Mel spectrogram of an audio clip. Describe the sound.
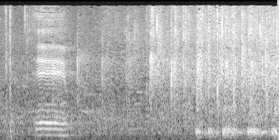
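A short vocal sound rings out, then audience applause builds into a steady, dense clatter of many hands, growing louder toward the end while a voice murmurs underneath.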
